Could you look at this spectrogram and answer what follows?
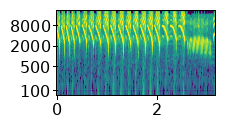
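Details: Canary giving long-roll gacor song, a very even run of loud downward-sweeping notes at about six per second, ending in a short buzzy rasp and a final rising whistle.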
